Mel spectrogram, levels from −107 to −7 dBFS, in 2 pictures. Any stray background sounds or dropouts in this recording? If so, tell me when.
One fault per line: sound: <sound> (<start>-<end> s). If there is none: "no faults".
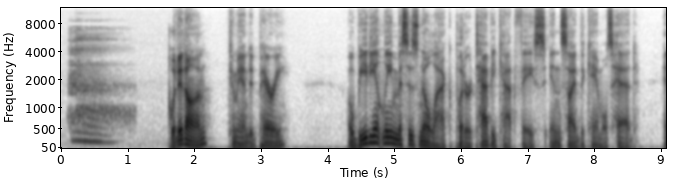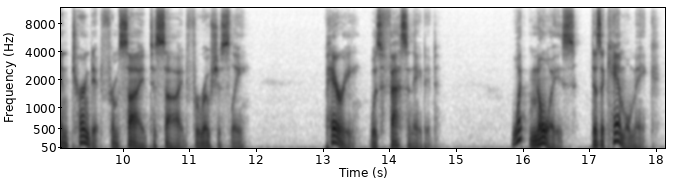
sound: sigh (0.1-1.2 s)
